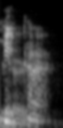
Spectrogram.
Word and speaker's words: Peter: All right, so the first syllable, they have the same vowel letters, but their sound are actually different. Okay, so first syllable is E, but the other one is the schwa, R, her, her.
